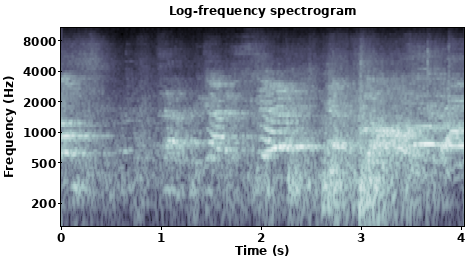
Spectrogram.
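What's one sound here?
A heavy body thuds onto a ring mat.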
